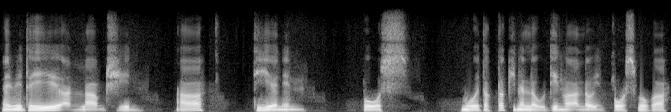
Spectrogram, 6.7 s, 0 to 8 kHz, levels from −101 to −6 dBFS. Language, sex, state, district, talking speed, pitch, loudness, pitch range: Mizo, male, Mizoram, Aizawl, 160 wpm, 105 Hz, -15 LUFS, 100-110 Hz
